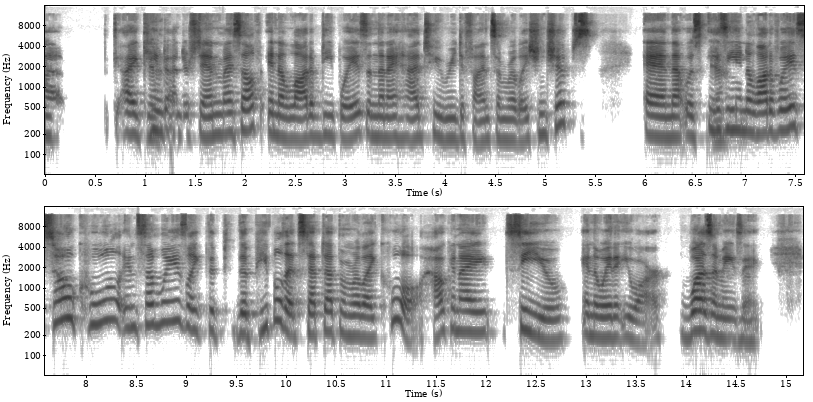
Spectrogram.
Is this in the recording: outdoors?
no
